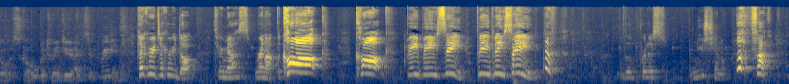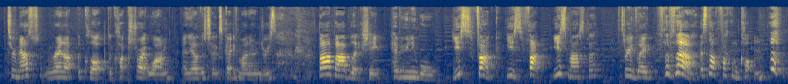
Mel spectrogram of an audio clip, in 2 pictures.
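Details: Teenager with Tourette syndrome reading aloud, interrupted by involuntary vocal tics including swearing and inserted words and phrases.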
